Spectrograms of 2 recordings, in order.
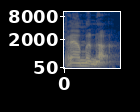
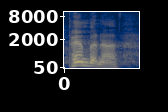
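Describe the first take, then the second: First: The B sound is left out of the word. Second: The B sound is pronounced in the word. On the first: The speaker calls it right. "you don't even pronounce the B, it's just Pembina" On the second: The speaker calls it wrong. "no, it's Pembina"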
